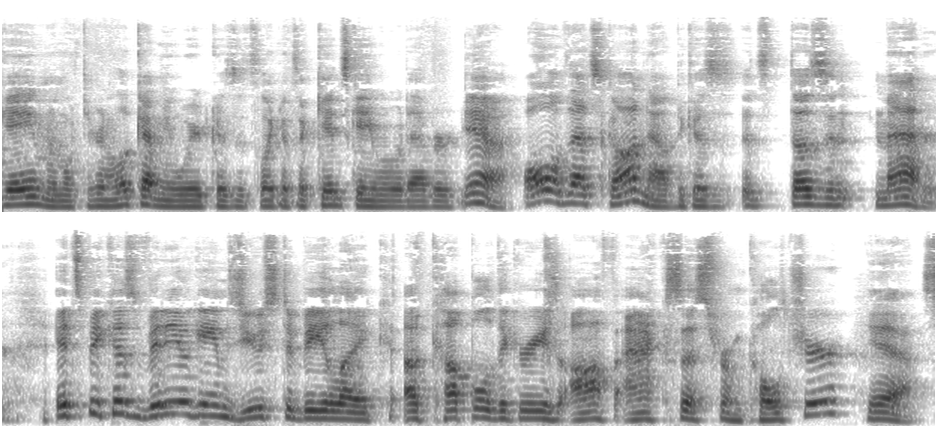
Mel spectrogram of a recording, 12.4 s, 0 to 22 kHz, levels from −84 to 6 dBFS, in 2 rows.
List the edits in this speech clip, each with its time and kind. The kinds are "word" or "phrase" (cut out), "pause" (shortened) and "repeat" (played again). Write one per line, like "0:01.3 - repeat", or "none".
none

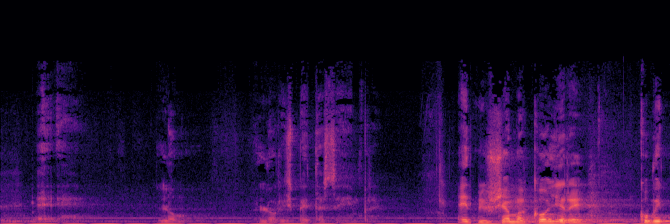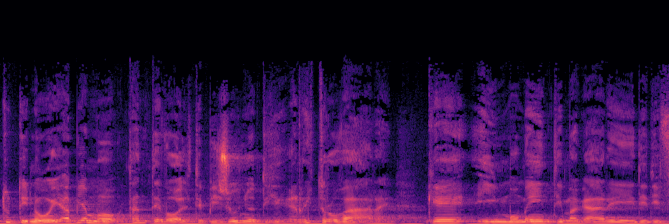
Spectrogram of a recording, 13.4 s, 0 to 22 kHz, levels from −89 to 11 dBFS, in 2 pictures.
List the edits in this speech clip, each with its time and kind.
0:04.7 - phrase
0:11.0 - phrase

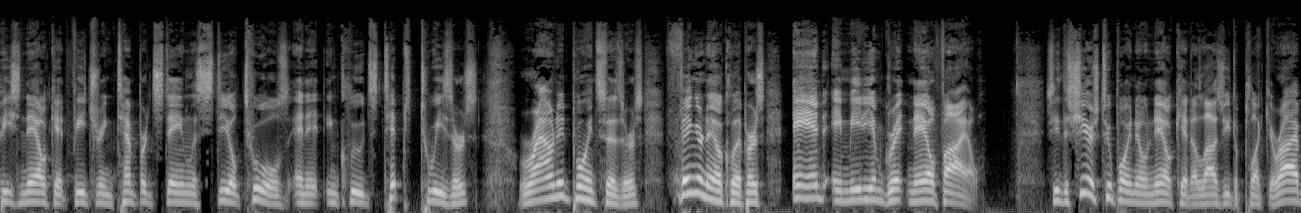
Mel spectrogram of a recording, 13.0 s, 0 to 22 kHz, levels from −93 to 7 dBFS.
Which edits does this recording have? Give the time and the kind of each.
none

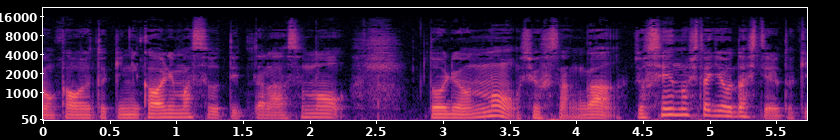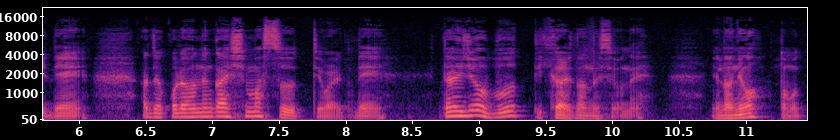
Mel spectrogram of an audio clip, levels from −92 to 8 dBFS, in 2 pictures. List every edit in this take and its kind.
0:04.4 - pause

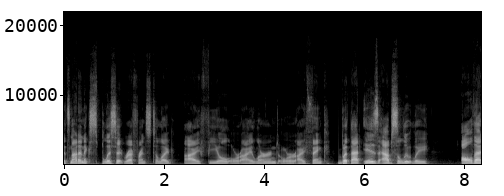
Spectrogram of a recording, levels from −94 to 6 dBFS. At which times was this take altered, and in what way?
0:05.4 - pause

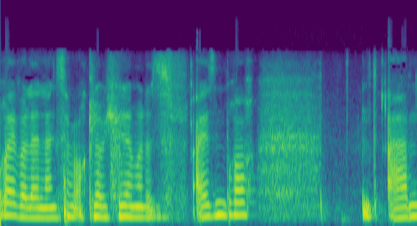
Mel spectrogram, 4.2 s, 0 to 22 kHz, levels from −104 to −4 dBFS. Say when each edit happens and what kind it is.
none

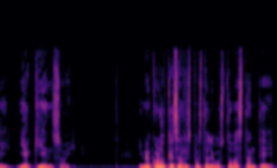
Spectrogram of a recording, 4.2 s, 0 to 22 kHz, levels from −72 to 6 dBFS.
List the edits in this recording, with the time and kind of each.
none

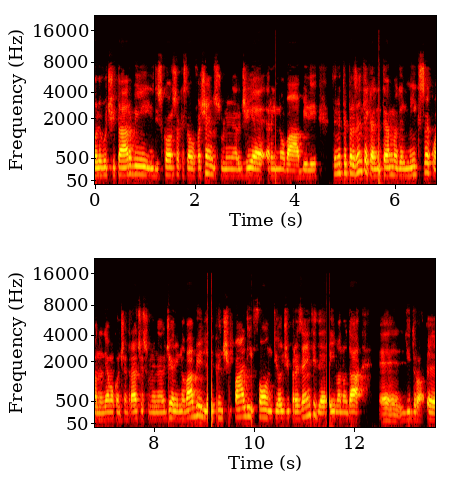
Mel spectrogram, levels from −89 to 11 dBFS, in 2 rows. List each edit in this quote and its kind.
none

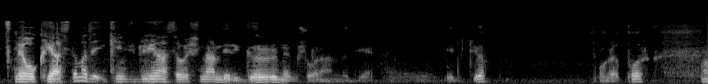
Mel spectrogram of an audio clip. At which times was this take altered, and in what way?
none

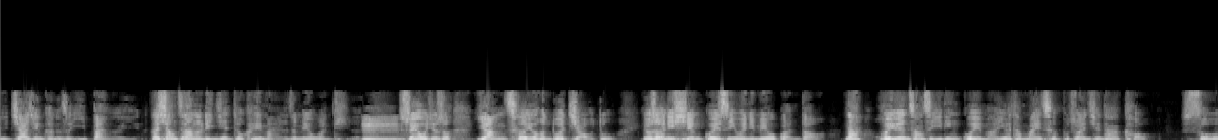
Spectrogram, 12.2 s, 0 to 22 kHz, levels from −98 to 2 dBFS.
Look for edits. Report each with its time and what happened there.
0:01.4 - pause
0:04.0 - word
0:08.3 - pause

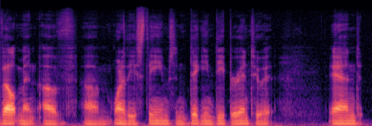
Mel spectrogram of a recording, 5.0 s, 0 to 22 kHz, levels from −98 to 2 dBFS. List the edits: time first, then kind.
0:01.0 - pause

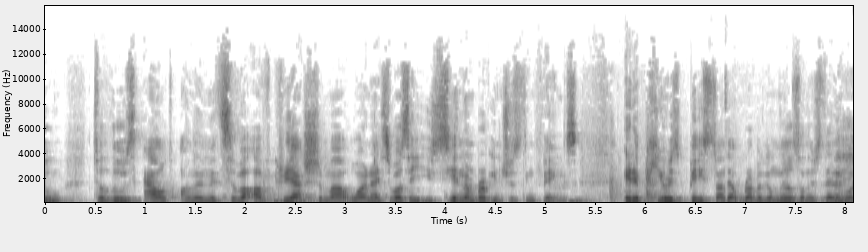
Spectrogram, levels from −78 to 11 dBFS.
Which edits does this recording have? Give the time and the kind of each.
0:04.4 - word
0:06.8 - word

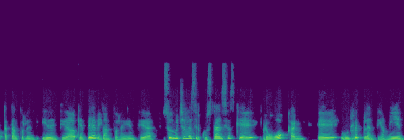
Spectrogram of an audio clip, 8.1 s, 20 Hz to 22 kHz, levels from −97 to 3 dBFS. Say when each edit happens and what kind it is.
0:01.5 - phrase
0:02.0 - word
0:03.2 - pause
0:05.2 - word

